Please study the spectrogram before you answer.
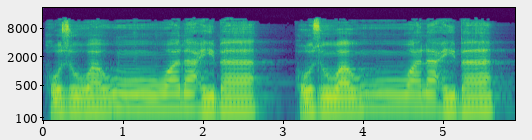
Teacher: والواجب هنا أن نسقط التنوين من اللفظ وأن نقف على حرف الواو بغنة زمنها حركتان · Term: الإدغام بغنة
